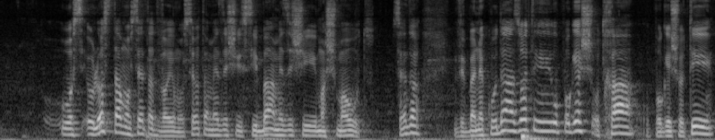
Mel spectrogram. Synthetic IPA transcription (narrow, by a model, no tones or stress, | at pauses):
uosulo̞st̪amo̞se̞ːt̪ad̪vaʁimuoseo̞t̪amezeʃiːsibameezeʃiːmaʃmaut̪ | ese̞de̞ʁvebene̞kudaːzo̞t̪iupo̞ɡe̞ʃo̞t̪χaṵpo̞ɡe̞ʃo̞t̪i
